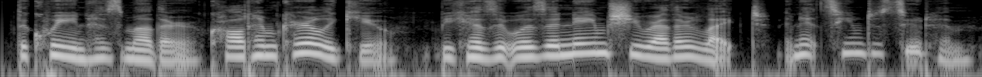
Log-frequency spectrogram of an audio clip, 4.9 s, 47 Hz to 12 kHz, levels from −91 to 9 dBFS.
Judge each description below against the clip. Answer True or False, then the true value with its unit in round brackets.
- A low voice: False (200 Hz)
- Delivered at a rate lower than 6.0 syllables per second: False (6.7 syllables/s)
